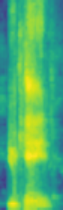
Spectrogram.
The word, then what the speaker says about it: Duquesne: How did you say we pronounce this Duquesne team? Duquesne.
